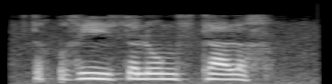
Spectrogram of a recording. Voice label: "berieselungskaller", alsace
